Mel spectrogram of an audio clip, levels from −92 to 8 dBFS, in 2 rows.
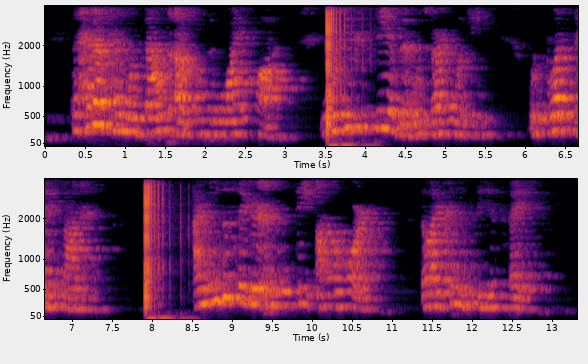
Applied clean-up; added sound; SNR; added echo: classical method WPE with log-MMSE.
